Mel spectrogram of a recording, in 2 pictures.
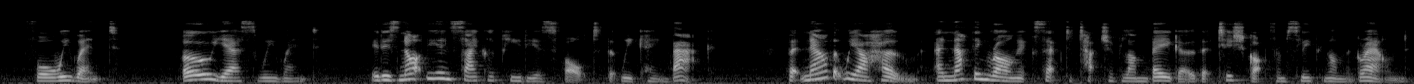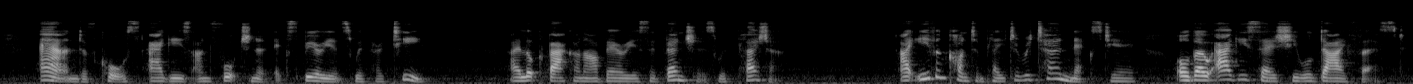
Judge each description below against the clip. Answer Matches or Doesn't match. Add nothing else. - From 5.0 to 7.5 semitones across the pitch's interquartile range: Matches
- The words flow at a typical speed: Matches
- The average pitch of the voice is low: Doesn't match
